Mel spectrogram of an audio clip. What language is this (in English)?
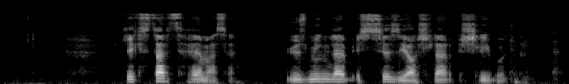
Uzbek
